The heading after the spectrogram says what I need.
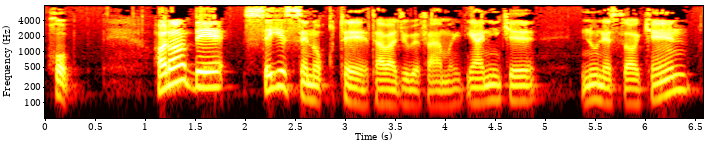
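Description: A man teaching Quran recitation rules in a formal, polite way, explaining each rule and then chanting the examples slowly and drawn out for students to repeat. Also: lowish voice, big pitch swings. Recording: dull lo-fi recording.

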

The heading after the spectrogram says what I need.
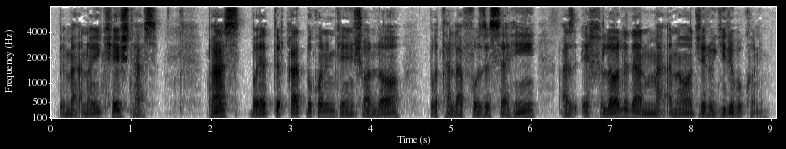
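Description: A man with a somewhat low voice leads a formal lesson on pronouncing Quranic letters. He speaks politely and measuredly, laying out each point step by step. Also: a little mellow. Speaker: Quran recitation teacher. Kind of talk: formal instructional talk.

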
